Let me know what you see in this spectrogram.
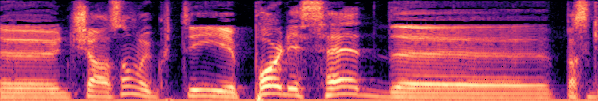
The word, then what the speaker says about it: Portishead: c'est Portis Ed, Parce que le mot head en anglais, c'est quelque chose.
